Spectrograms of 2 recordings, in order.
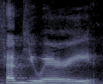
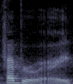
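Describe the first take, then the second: First: The word is said without following its spelling. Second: The word is said following its full spelling. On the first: "I know you can say February" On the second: "I'm imagining how it's spelled"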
